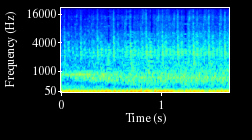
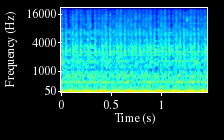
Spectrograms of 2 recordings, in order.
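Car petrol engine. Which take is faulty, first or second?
second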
